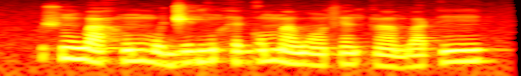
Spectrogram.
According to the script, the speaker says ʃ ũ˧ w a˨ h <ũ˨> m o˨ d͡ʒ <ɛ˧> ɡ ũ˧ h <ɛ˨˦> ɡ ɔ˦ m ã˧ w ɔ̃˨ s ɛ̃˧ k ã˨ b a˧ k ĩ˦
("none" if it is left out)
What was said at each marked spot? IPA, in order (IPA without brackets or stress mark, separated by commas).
ũ˧, e˧, ɛ˧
